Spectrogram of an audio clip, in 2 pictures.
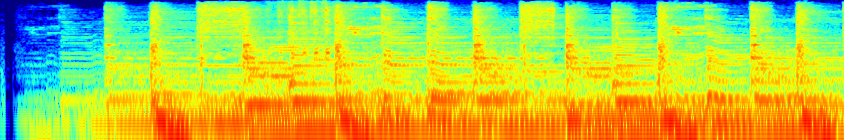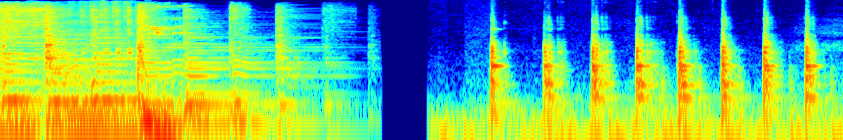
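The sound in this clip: Knocking on a door comes after a stretch of loud, dense music. A quick, even series of sharp raps fills the last two seconds.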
